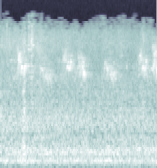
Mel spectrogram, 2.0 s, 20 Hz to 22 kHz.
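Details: Honey bees at an apiary on 15 May 2018, worked by a hobby beekeeper forming old-style nucleus colonies from a previously gathered foraging swarm; steady dense humming drone with brief high chirp-like bursts recurring over it.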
